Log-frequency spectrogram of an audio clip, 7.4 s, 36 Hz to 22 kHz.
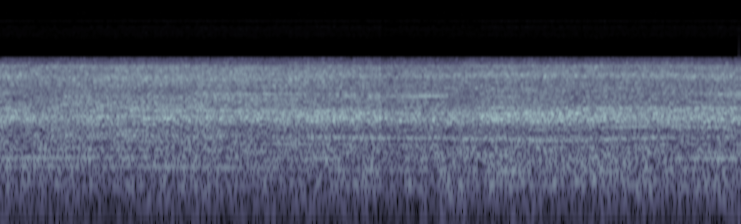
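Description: M1 Abrams tank's AGT1500 gas turbine idling: a steady rushing hiss with a faint high whine running through it.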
